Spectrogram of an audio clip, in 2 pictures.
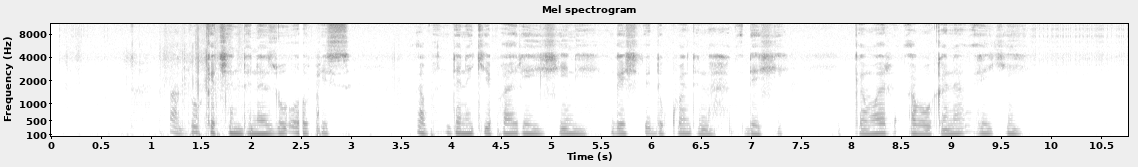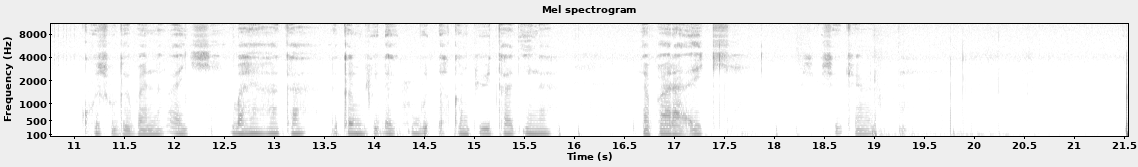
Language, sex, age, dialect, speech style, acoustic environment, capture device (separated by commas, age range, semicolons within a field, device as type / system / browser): Hausa, male, 18-24, Nigeria - Kano, relaxed, silence, mobile / Linux / Chrome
